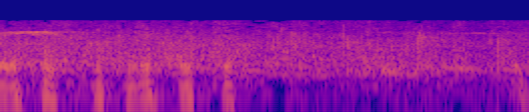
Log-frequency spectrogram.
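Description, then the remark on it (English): An audience claps steadily at the Inland Empire Church of Christ: a dense, hissing wash of many hands that stays fairly even throughout, with some murmuring voices mixed in underneath. “If I could see better, I could stare at people not clapping, but I can't see that far anyway, so you're safe, even if you didn't clap.”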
